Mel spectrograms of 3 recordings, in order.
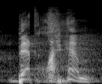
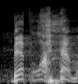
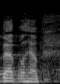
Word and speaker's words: Bethlehem: We learned week one, it is pronounced Bethlehem. Bethlehem. On three, let's all say Bethlehem. One, two, three, Bethlehem. That's how they say it over there in Israel, but you can get by with Bethlehem.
